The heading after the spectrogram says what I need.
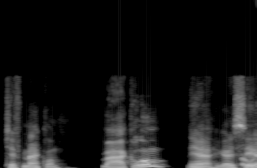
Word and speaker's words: Macklem: Tiff Micklem. Mm, Tiff McCallum. Tiff McCallum. How do you say his last name? Tiff Macklem.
